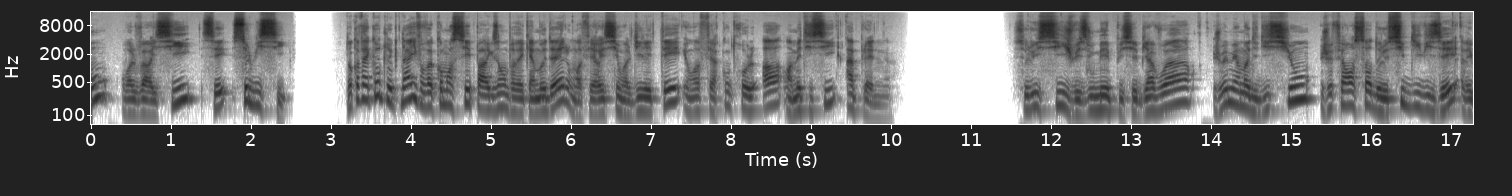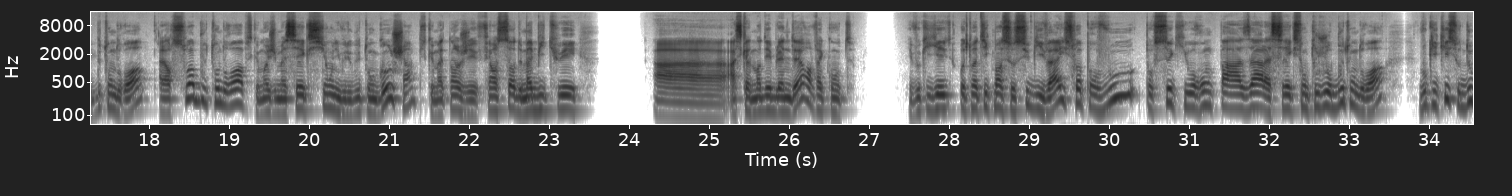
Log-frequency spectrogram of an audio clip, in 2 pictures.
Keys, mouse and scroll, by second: 2.0 middle click, 2.4 click, 4.2 Tab, 5.4 x, 7.4 shift+a, 10.3-17.0 middle drag, 10.9-11.7 scroll up 1, 12.3-12.7 scroll, 12.7-13.9 scroll up 1, 13.9 Tab, 17.0-29.0 right drag.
